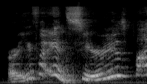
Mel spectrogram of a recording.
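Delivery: high-pitched, indignant disbelief; acting out an outraged comeback; incredulous retort. Acted incredulous retort to threat.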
